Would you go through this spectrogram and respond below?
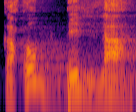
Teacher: اللہ کا لام باریک پڑھا جائے گا، کیوں؟ اس لیے کہ اللہ کے لام سے پہلے با کے نیچے زیر ہے۔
